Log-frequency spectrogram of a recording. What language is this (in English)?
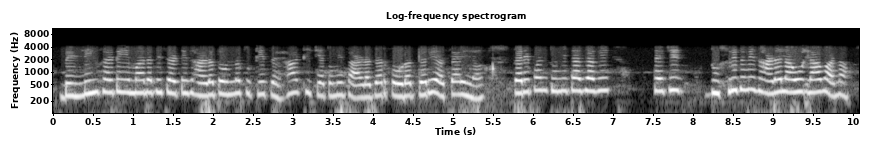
Marathi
